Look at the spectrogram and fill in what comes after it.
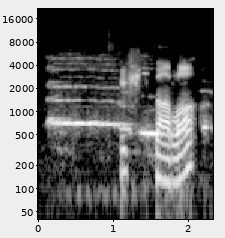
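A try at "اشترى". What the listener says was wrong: Agak panjang, ada alif bengkok ya, ketemu lagi Ishtaro. Nah, agak panjang.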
